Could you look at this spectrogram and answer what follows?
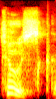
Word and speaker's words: Tusk: in all sorts of places you guys it's pronounced tusk okay and he suck he's a costume he's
